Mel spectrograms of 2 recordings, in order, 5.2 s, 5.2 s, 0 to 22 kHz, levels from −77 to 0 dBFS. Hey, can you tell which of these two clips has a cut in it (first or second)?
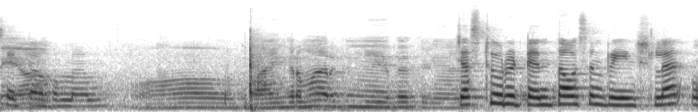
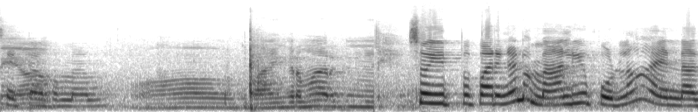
first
